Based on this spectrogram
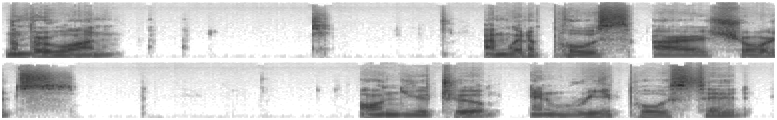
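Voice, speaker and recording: On the low side with vocal fry, this podcast co-host talks slowly with long pauses, recorded without echo. He's a young man of Korean descent who grew up abroad, keeping things playful, jokey and animated while frequently correcting himself mid-sentence.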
